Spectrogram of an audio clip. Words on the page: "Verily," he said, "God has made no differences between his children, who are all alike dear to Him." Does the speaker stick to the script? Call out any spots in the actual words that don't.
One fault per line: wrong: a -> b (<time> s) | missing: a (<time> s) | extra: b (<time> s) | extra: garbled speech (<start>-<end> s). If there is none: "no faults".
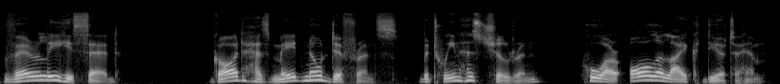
wrong: differences -> difference (3.2 s)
